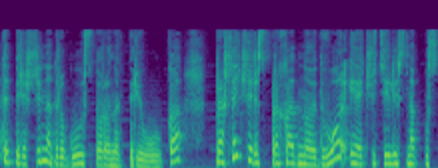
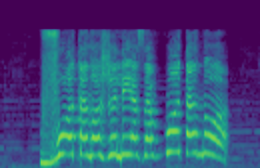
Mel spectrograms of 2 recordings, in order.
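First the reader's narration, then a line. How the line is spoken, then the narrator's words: Shouting. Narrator (Russian): закричала Ниночка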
